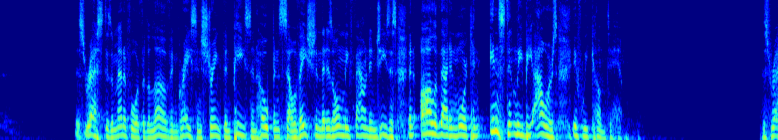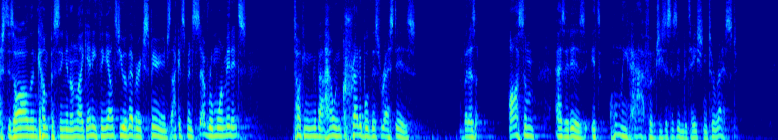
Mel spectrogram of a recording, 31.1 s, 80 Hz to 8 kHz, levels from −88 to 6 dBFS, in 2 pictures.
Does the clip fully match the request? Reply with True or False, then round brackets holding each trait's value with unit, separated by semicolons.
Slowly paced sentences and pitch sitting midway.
False (150 wpm; 160 Hz)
